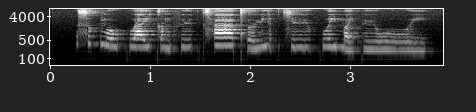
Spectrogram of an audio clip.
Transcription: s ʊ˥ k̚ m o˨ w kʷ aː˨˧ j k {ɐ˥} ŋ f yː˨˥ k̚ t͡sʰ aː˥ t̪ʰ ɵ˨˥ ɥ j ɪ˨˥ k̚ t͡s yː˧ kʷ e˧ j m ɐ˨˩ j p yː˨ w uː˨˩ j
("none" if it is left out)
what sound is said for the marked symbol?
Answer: ɐ˨˩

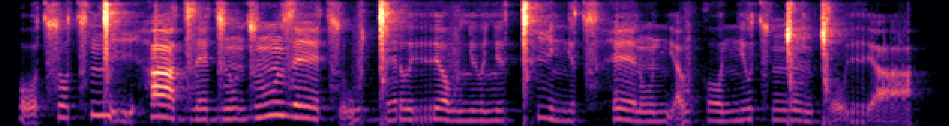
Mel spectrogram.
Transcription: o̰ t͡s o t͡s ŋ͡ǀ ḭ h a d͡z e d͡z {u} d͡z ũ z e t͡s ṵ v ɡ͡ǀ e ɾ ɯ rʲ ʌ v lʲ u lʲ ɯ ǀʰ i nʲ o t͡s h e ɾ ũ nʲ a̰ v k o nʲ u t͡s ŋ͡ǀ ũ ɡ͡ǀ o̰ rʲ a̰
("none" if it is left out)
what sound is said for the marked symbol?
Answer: ũ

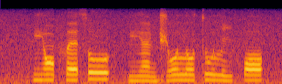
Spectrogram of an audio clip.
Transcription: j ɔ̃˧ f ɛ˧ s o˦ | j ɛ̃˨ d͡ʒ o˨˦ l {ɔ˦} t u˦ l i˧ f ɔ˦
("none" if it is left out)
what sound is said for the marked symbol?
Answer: o˦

